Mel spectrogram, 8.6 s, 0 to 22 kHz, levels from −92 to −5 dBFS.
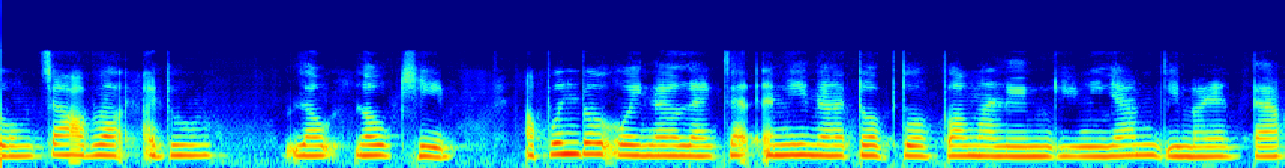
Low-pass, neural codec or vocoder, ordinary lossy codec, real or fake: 7.2 kHz; codec, 16 kHz, 1 kbps, FreqCodec, larger model; none; fake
